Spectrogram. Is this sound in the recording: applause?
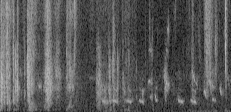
no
